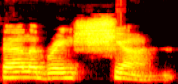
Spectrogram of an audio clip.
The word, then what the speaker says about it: celebration: Escreve com T, mas você vai falar esse T como se fosse um X. Então, esse, X, esse T-I-O-N vai soar X-I-O-N, celebration, ok?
